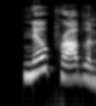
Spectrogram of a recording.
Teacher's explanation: no problem here means don't worry notice the stress on no the receptionist laughs first then puts emphasis on no by lengthening the word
